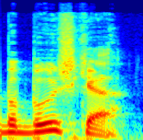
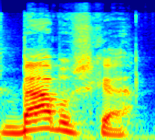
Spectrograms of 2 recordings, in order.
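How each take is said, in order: First: The stress is not on the first syllable. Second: The stress is on the first syllable. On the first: This is how Americans say it. The speaker calls it wrong. "all Americans pronounce it that way" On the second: This is how Russians say it. The speaker calls it right. "really strong on the first syllable"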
